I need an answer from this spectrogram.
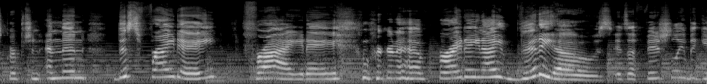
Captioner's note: sing songy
